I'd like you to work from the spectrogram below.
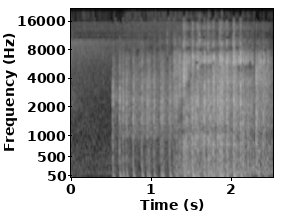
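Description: Rapid suppressed bursts from a silenced 6x-scoped Mini 14 in PUBG, a quick run of sharp repeated shots blending into a dense, continuous volley of gunfire.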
